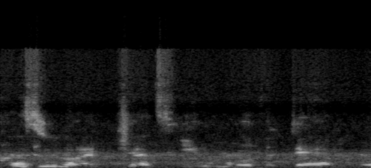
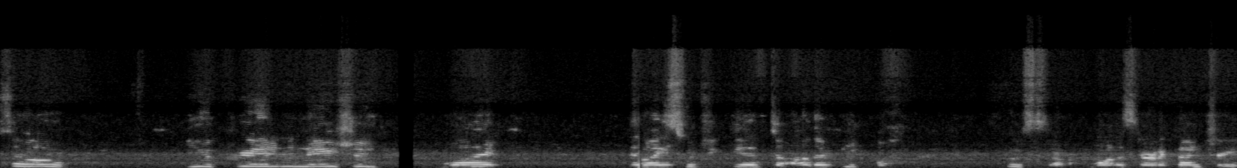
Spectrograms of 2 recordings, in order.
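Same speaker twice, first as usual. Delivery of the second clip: mock raised, yelled, shouted close and loud; 11 semitones higher, 4 dB louder than usual. Retelling a question to a president over loud boats: imitating own yelling. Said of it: "yelling it in this dude's ear".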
